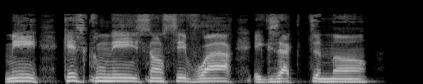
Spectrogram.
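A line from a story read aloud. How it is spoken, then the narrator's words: Mocking interruption. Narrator (French): l'interrompit Malfoy d'une voix narquoise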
